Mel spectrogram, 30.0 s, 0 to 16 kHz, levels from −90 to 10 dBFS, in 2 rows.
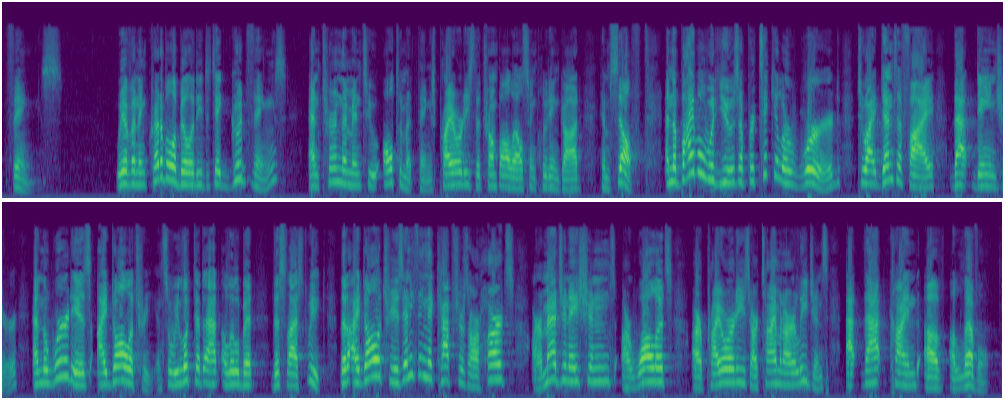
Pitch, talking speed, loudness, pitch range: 195 Hz, 155 wpm, -21 LUFS, 170-230 Hz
